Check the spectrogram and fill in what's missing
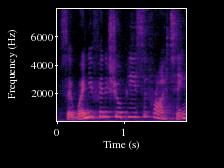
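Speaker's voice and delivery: ordinary talk, nothing marked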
